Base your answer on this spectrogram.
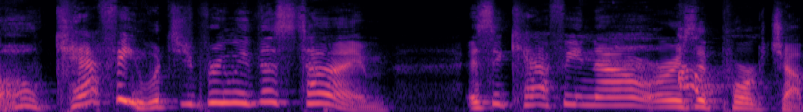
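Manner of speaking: slightly squeaky weaselly snake voice. Voicing a fuzzy weasel snake greeting a customer: somewhat squeaky Big Little Tim voice. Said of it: "kinda squeaky, but not as squeaky".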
